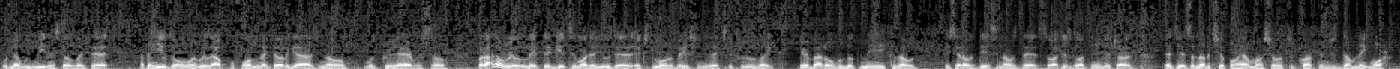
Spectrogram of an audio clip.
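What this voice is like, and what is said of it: Thick Southern US accent. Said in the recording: “Have a nice, thick Southern accent.”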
